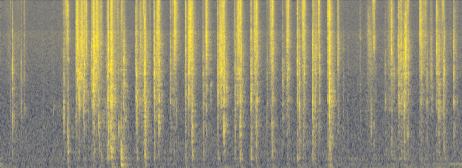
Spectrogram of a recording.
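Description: Oracle cards shuffled for a reading, a quick string of sharp papery taps and flicks after a quiet start, close and fairly soft, steady rhythm with no talking.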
